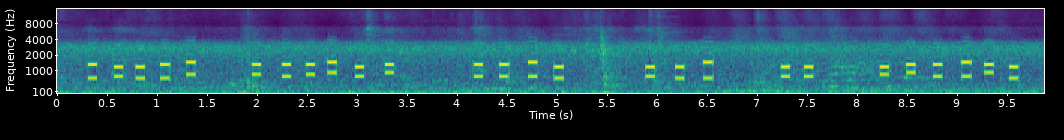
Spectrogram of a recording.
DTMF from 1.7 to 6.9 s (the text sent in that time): 858#40 5561 413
